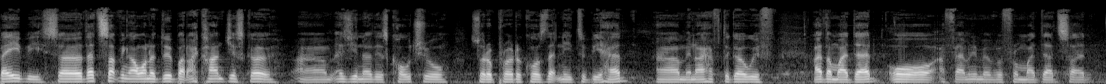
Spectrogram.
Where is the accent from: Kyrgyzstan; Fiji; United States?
Fiji; Koro, Eastern Division; I'm from Nambuna Koro. It's an island off the mainland, so we're on Viti level at the moment. My island is a 15-hour boat ride from...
